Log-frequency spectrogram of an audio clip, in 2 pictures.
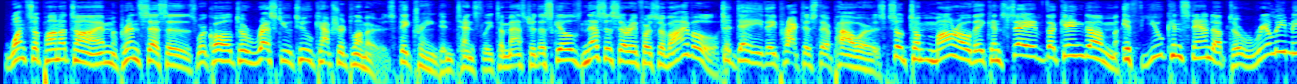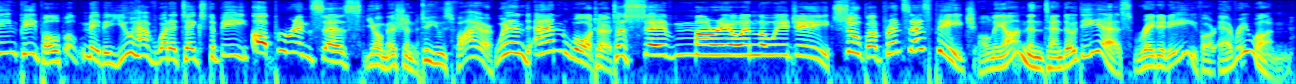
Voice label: GAME PROMO; Tongue in Cheek; animation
